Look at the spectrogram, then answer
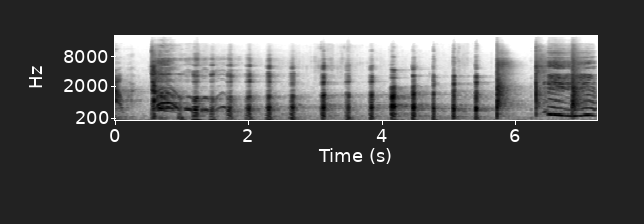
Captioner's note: laughing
